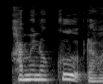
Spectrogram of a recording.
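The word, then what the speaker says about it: 上の句: 그래서 이거는 카미노쿠노구라고 하지 아니하고 카미노크라고 합니다.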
